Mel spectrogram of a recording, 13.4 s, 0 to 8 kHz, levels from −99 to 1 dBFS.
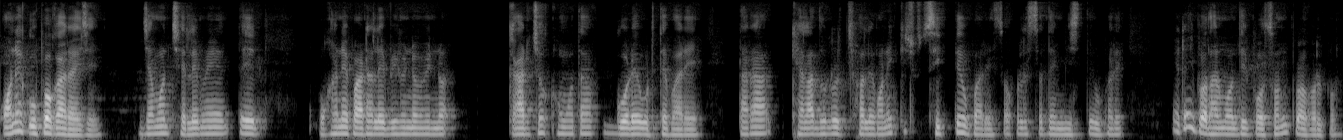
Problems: none marked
